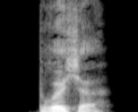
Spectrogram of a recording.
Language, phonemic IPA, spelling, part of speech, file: German, /ˈbʁʏçə/, Brüche, noun, De-Brüche.ogg
- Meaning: nominative/accusative/genitive plural of Bruch (“fracture”)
